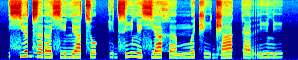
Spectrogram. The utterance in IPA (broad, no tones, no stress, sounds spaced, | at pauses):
sʲ ɜ d͡z ɜ ɾ ɜ sʲ e lʲ a t͡s o kː i d s i l e sʲ a x ɜ mː ə t͡ʃ i d͡ʒ a kː æ r i l i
